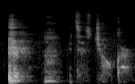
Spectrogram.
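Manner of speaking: soft whisper. Real, not acted. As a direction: whisper it to yourself. Reading game text aside.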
